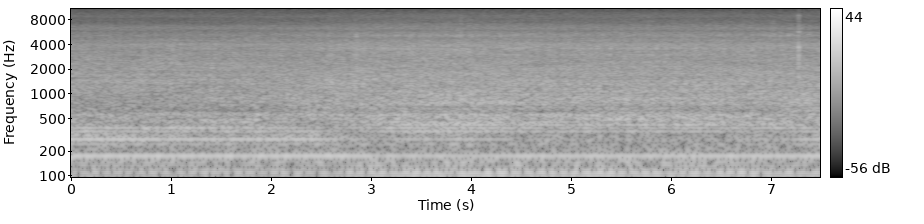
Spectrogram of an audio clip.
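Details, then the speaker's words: 1997 Saturn SL2 after radiator replacement (failed belt tensioner had caused severe overheating): warm idle, cooling fan on at 5/8 on the gauge, smooth even hum with a steady fan rush, no knocks or squeals, no leaks. "It just kicked on the cooling fan at 5/8 on the gauge. It's running"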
